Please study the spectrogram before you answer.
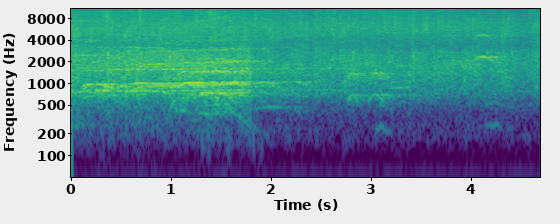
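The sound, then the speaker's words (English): A church audience claps during a Sunday morning Mother's Day service to welcome the pastor's wife. Loud clapping fills the first couple of seconds, then eases into a softer, sustained patter. “Would you put your hands together and welcome my wife”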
